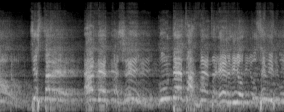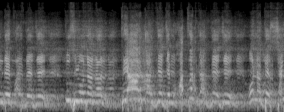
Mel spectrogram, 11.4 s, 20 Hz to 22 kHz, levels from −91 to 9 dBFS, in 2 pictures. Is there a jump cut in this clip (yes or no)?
yes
